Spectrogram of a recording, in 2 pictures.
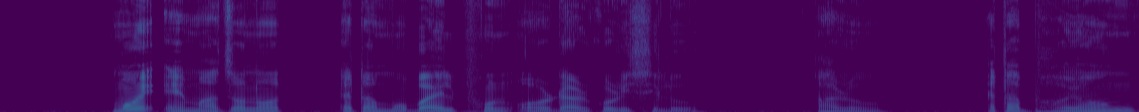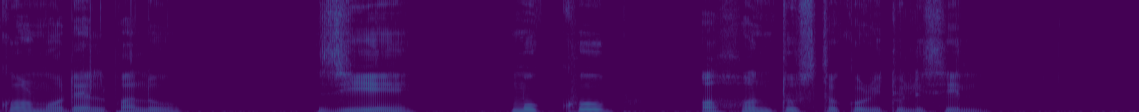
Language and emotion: Assamese, sad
